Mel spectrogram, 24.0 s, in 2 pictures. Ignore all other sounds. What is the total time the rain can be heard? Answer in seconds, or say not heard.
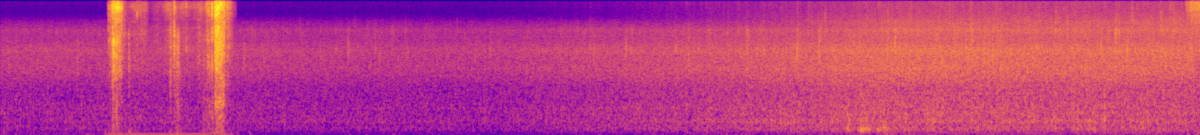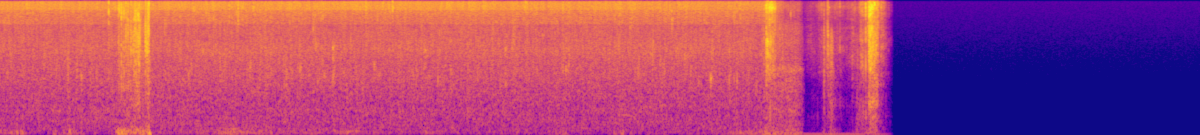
20 s.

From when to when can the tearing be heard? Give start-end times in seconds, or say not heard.
1.1-2.3, 13.2-14.0, 19.6-20.9.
